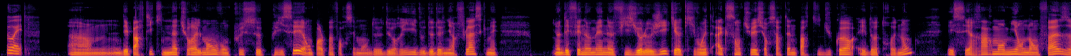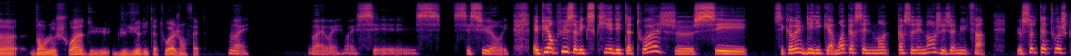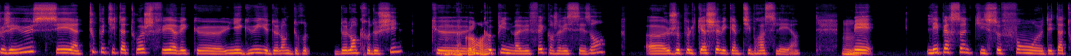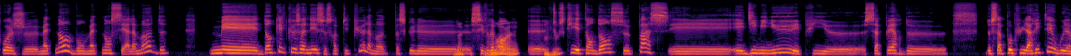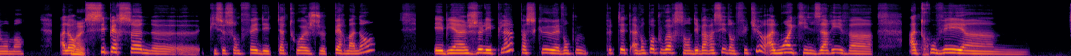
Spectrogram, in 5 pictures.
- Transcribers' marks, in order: stressed: "passe"; drawn out: "et"
- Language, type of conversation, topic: French, podcast, Tu t’habilles plutôt pour toi ou pour les autres ?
